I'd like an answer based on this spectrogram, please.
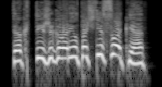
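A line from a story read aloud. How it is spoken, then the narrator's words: Indignant shout. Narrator (Russian): С внезапно вспыхнувшим негодованием выкрикнула я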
